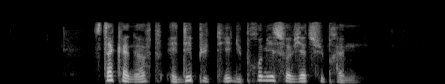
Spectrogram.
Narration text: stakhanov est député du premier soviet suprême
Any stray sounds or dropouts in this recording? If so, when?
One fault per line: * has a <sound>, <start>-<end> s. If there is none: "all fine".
* has a dropout, 1.5-1.6 s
